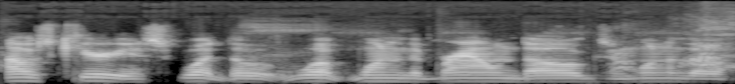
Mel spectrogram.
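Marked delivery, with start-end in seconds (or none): none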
